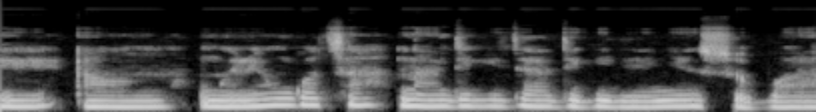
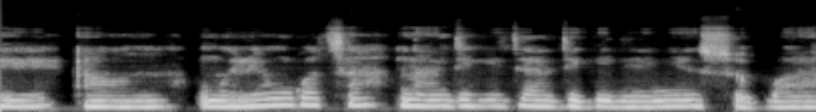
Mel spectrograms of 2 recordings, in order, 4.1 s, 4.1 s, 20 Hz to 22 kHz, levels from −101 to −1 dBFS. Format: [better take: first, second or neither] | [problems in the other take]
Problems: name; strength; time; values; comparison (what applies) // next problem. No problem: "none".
first | noise reduction (neural mask model Resemble Enhance denoiser)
